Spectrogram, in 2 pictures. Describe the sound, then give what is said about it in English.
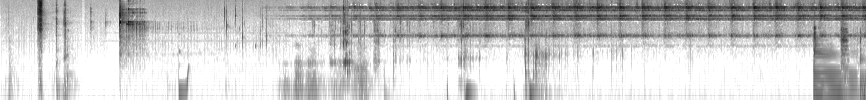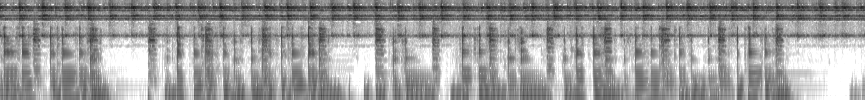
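Jingling bells with bright metallic tinkles, scattered at first, then a loud rhythmic beat with deep bass kicks in halfway through and the jingling continues steadily over it. “We are, if you can't tell by the jingling bells, still doing shows, even though I think today for you guys is Christmas Eve.”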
